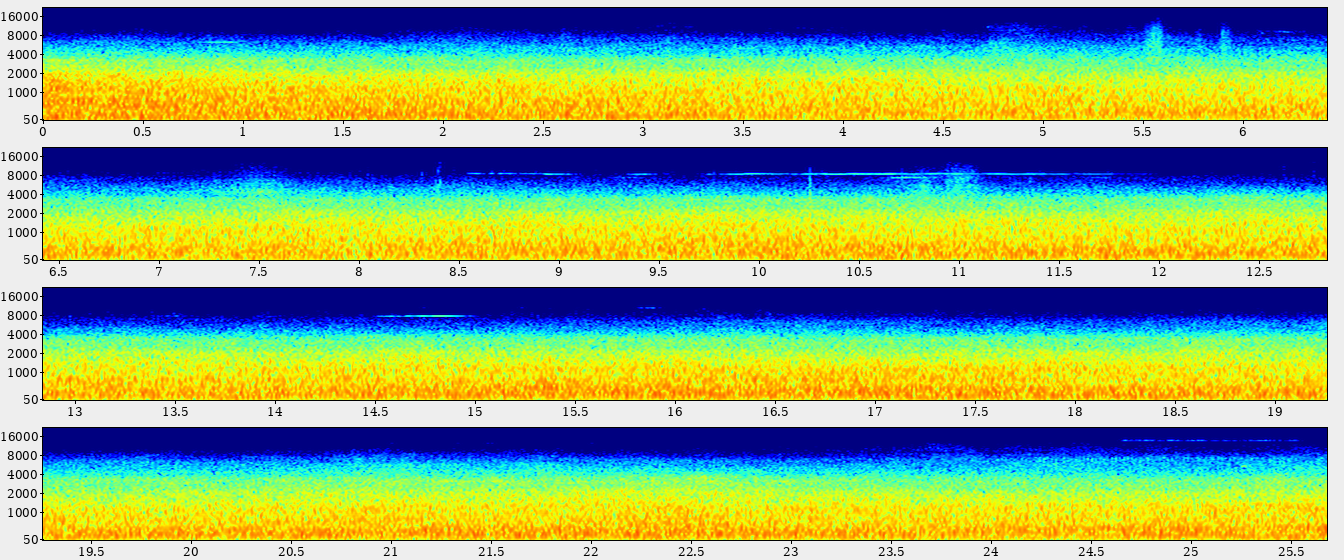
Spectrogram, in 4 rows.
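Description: Jet airliners departing runway 27R at London Heathrow, a steady, continuous broadband engine roar heard at a distance, with no distinct rise or fall over the stretch.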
